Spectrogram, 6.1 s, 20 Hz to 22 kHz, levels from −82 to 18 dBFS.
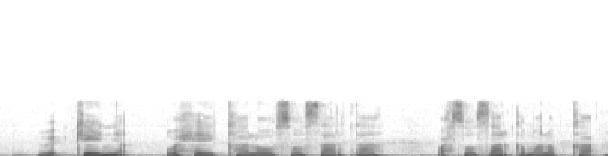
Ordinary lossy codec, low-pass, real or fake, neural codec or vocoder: none; none; real; none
